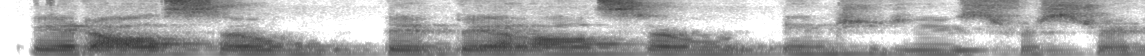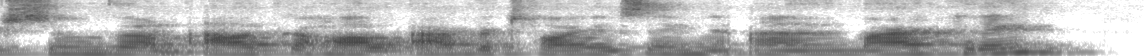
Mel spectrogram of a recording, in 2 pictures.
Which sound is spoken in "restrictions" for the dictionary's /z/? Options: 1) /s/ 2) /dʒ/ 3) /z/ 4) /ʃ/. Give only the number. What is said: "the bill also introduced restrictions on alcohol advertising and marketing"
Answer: 3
